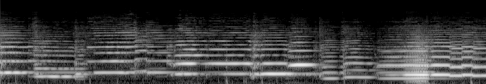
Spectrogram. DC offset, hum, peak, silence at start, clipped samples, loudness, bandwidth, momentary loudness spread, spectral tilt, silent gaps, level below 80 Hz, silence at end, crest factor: under 0.1%; none; 0 dBFS; 0 s; under 0.1%; -13 LUFS; 9.4 kHz; 13 LU; -5 dB/octave; none; -52 dBFS; 0 s; 12 dB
